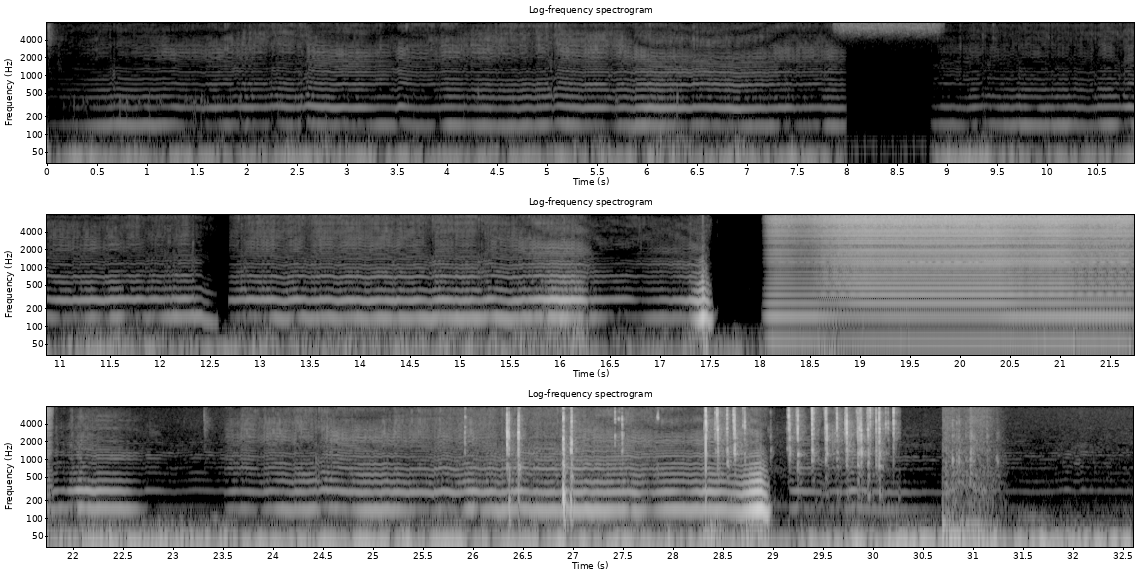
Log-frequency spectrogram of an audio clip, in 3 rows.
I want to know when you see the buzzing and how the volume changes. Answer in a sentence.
You can hear the buzzing from 0.0 to 32.5 s, getting louder.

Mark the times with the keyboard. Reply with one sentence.
You can hear the keyboard from 25.9 to 31.4 s.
